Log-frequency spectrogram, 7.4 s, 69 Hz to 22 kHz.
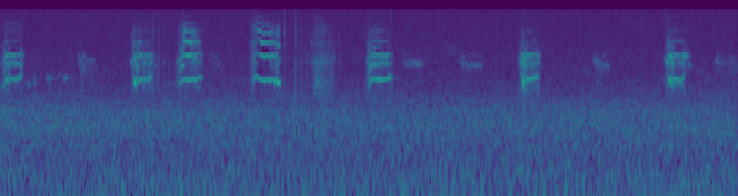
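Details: Marsh warbler feeding its chicks in Kalinovsky forest park, Yekaterinburg, on 30 June 2020: six short, harsh, chirping calls with bright overtones, spaced irregularly about half a second to a second and a half apart, over a steady hiss.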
